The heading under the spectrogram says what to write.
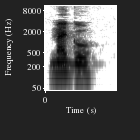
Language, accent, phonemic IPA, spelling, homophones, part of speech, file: French, France, /ma.ɡo/, magot, Magot, noun, LL-Q150 (fra)-magot.wav
- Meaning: the Barbary macaque (Macaca sylvanus) native to the Atlas Mountains of Algeria and Morocco along with a small population of uncertain origin in Gibraltar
